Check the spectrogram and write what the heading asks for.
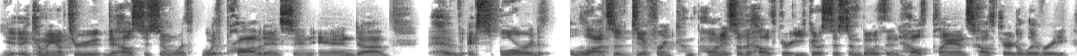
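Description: Low-voiced man, halting and measured. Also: flat delivery. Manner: measured, halting with frequent "uh" restarts. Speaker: guest, healthcare executive. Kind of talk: conversational interview answers.

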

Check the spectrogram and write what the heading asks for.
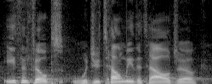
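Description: A man's voice: mid-range voice, fast, crowd noise. Guy hosting a stage chat on a cruise, playful, rambly setup. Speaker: host. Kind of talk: interviewing on stage. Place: theater on a cruise ship.

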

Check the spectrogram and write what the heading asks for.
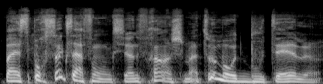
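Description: A man's voice: medium pitch, very animated, moderate pace, vocal fry, breathy edge, no room sound. A man with a Quebec French accent, co-hosting a radio show and bantering casually, joking and telling stories. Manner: joking storyteller, bursts into put-on voices. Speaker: radio co-host.

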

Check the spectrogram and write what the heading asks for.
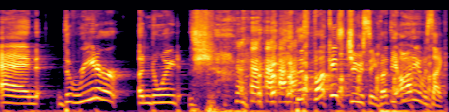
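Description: A woman guest on a casual podcast, telling lively stories and mimicking other voices as she goes. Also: fairly high pitch, unhurried. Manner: animated storyteller, mimics voices.

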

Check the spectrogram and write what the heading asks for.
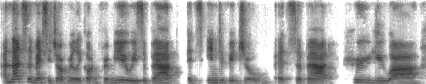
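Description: A woman co-hosts a podcast at a medium pitch. She speaks in an effusive, reflective way as she chats with her guest. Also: steady tone, fairly quick, a bit bright. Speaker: podcast co-host. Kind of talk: casual podcast interview.

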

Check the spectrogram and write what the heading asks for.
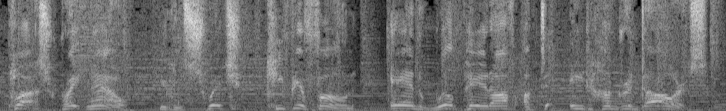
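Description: A man reading a scripted phone-network ad in an upbeat, lively way. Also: high-pitched, slow. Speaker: ad announcer. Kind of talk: scripted ad read. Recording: ad with music bed.

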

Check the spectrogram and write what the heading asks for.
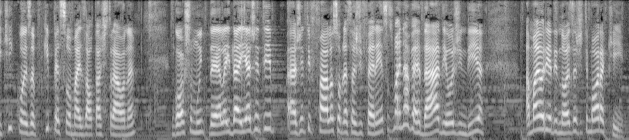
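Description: A woman from Brazil, a comedian chatting as a podcast guest and telling funny stories while acting out the dialogue. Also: mid-range voice. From Alagoas, northeastern Brazil. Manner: animated storyteller who acts out dialogue. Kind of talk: casual chat, comic storytelling.

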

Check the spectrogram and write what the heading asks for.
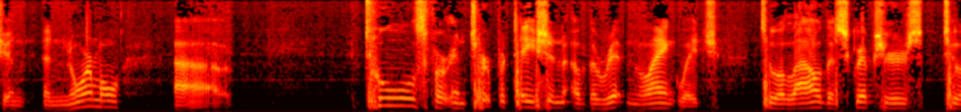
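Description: A man speaking as a talk show guest, earnestly expounding his beliefs in a deliberate way with pauses mid-sentence. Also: medium pitch, a bit bright, low-quality recording. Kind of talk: earnest religious exposition.

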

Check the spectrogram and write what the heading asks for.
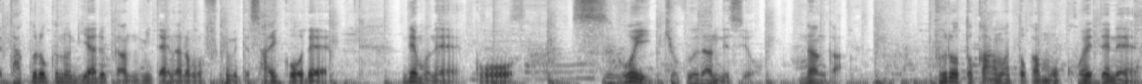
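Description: Chatty low-voiced man hosting music radio. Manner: chatty, enthusiastic, many fillers and pauses. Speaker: radio show host introducing songs. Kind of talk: casual music radio talk.

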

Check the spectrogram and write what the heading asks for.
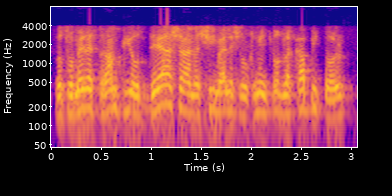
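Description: A man's voice: a little high, fairly even intonation, gravelly, phone-quality sound. A man working as a news correspondent, giving a detailed radio news briefing and walking through events step by step with filler sounds.

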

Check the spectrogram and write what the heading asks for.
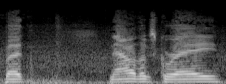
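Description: A man's voice: medium pitch, completely flat delivery, takes it slowly, a little hiss or hum, poor audio. An American man, a gardening radio host, talking casually through sponsor messages. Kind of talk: casual ad-libbed sponsor talk.

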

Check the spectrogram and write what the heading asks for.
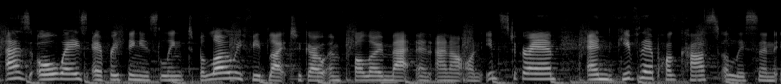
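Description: The voice is a woman with a medium pitch, hosting a podcast. She speaks in an echoey room that has not been soundproofed. Faint music sits behind her introduction. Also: a bit bright. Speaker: podcast host. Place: home office, not soundproofed. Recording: echoey unsoundproofed office room.

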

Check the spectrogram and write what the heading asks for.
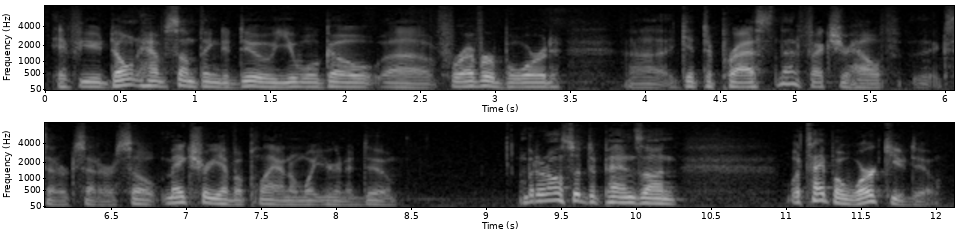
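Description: Low-voiced man explaining finance on radio. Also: lively intonation, fairly quick, no echo. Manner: conversational, with frequent fillers and restarts. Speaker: financial advisor and radio show host. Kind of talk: casual explanatory radio talk.

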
